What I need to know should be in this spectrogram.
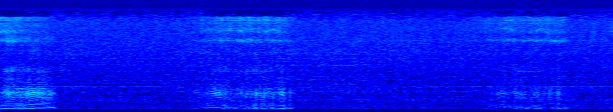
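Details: Sleeping dog snoring: rhythmic rattling snores on each in-breath, about three over six seconds; ordinary snoring.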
